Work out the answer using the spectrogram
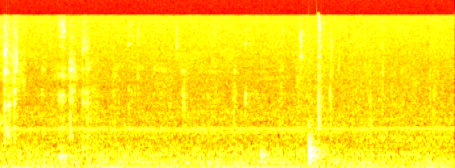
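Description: A person biting and chewing a soft, syrup-soaked badusha, with small wet mouth clicks over a low steady hum. About three seconds in there is one sharp thump.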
